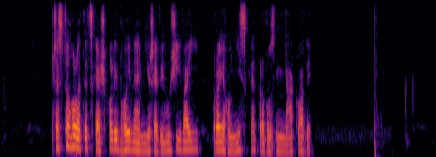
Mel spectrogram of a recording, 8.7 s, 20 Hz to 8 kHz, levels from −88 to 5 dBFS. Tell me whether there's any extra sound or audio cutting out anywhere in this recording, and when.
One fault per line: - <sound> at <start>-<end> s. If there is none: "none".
- thud at 7.5-7.7 s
